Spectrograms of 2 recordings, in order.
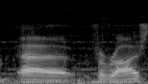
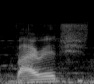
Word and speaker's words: Virage: How do you pronounce, like, I pronounce it, virage, like mirage, but I've also heard people say, like, virage, like virus.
